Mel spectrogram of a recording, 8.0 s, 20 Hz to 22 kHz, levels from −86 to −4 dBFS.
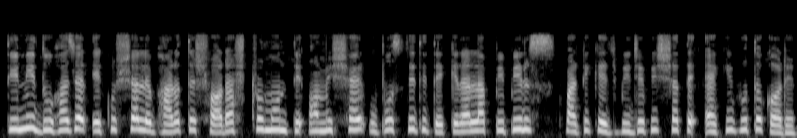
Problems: constant background noise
